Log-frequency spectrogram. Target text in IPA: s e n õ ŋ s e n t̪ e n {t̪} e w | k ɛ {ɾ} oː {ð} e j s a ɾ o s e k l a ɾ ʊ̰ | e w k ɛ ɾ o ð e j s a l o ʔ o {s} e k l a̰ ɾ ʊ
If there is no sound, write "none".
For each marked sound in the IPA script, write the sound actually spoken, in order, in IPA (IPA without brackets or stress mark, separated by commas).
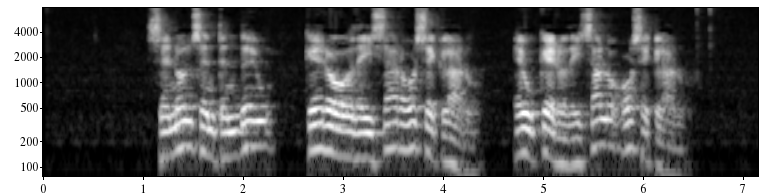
d̪, ɾ, ð, s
